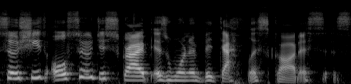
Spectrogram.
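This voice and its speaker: In an American accent, the speaker talks fairly slowly with an animated tone and lively intonation on a very clean recording with a silent background. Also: woman. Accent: New Jersey, strong at moments. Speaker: podcast host. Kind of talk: casual podcast storytelling.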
